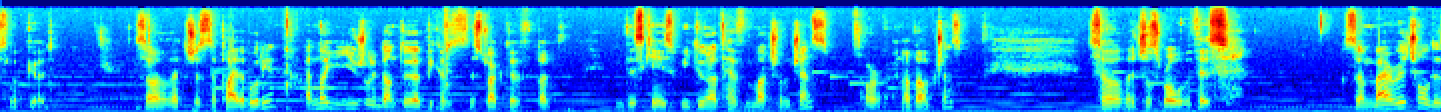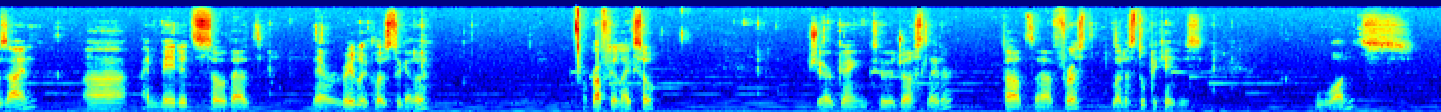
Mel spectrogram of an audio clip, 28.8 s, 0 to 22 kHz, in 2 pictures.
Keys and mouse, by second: 3.0-4.6 drag, 5.5-7.5 middle drag, 11.6 right click, 14.6-15.1 middle drag, 15.9 right click, 16.2 shift+click, 16.9 g, 17.1 z, 17.9 click, 18.5 KP_1, 19.8 shift+middle drag, 20.9 shift+middle drag, 21.7 click, 21.8 g, 22.0 z, 22.6-23.0 drag, 24.8 shift+middle click, 25.4 shift+d, 25.9 click, 26.4 g, 26.6 z.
